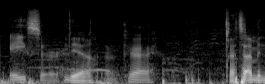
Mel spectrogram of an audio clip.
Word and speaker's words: Acer: say the brand that is on that computer Acer Acer yeah okay that's I mean that's how I've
